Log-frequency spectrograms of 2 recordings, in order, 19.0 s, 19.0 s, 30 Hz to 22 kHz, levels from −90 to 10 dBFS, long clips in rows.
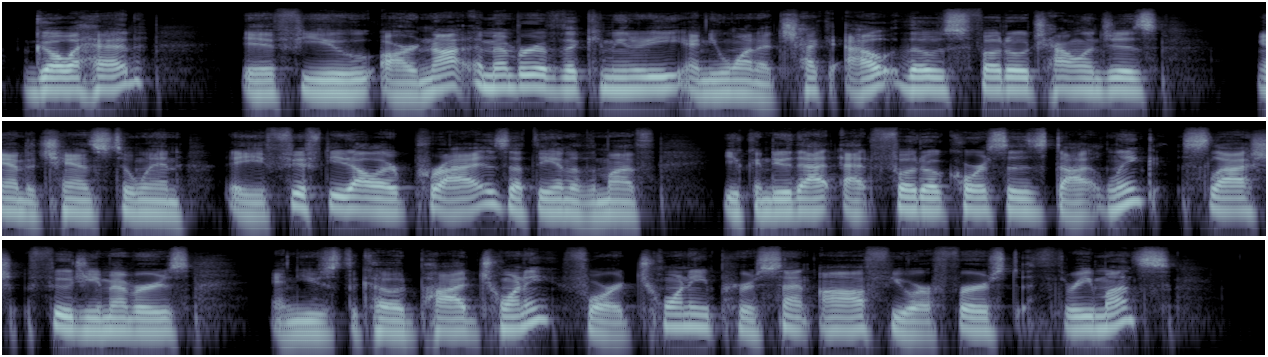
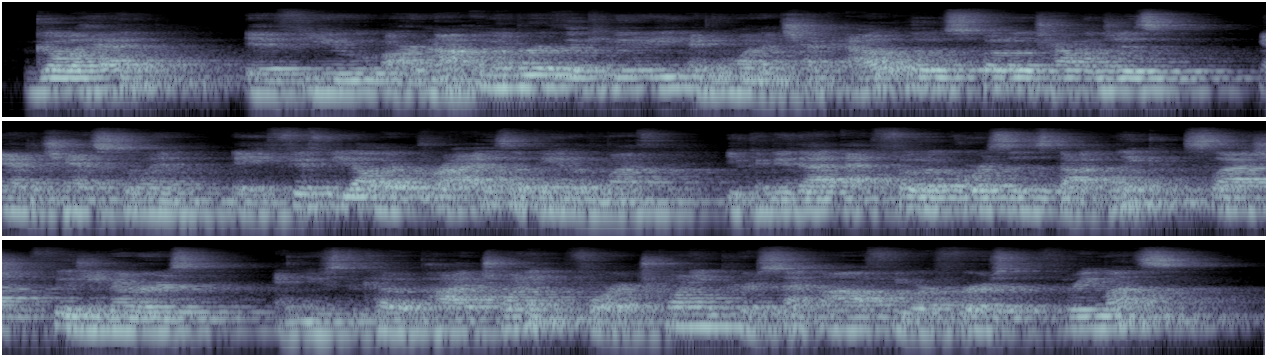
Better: first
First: none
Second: room echo; noticeable; dies away in 1.1 s // off-mic speech; far

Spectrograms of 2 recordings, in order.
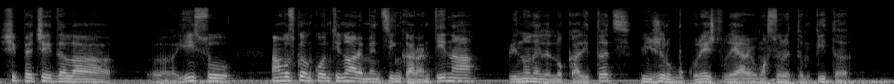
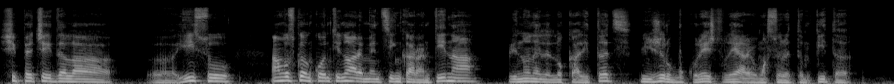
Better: second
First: low rumble; noticeable; throughout; 20 dB below the speech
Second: none

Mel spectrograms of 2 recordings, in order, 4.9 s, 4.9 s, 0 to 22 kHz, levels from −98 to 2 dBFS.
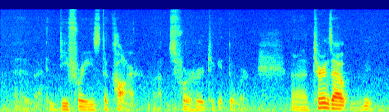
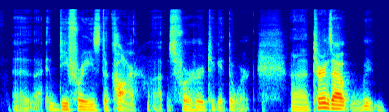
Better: second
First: hiss; noticeable; throughout; 20 dB below the speech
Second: none

